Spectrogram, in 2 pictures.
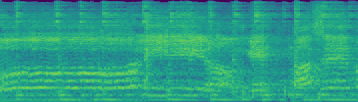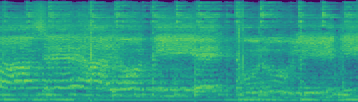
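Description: Assamese Holi song (holigeet): a male chorus chanting together over a dholak drum, with taal hand cymbals keeping the beat.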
